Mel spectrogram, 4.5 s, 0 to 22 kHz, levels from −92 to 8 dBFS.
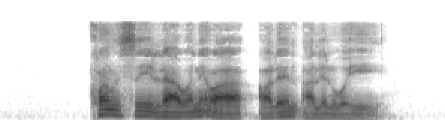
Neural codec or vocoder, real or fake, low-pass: codec, 24 kHz, 0.9 kbps, WavTokenizer, medium speech release version 2; fake; 10.8 kHz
